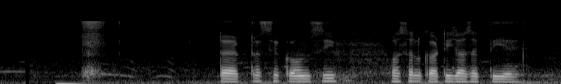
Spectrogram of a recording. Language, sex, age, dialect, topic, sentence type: Hindi, male, 25-30, Awadhi Bundeli, agriculture, question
